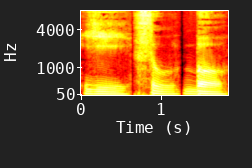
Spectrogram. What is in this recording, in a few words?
"yithubo", concat syllables; Affixing experiment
